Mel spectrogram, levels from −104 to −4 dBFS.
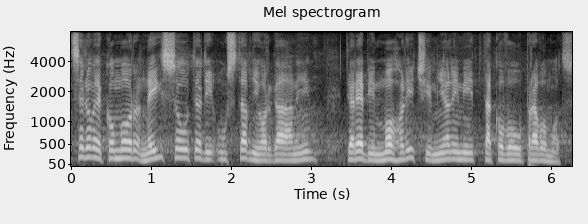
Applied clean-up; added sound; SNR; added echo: none; none; none; none.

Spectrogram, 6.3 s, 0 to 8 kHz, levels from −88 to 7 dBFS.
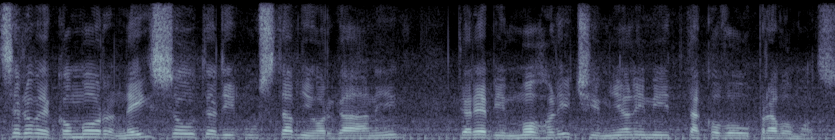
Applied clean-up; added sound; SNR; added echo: none; Engine / Aircraft; 13 dB; none.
